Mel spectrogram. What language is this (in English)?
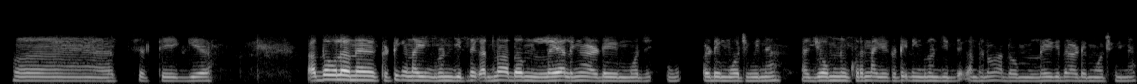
Santali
